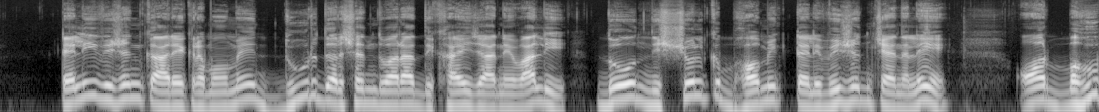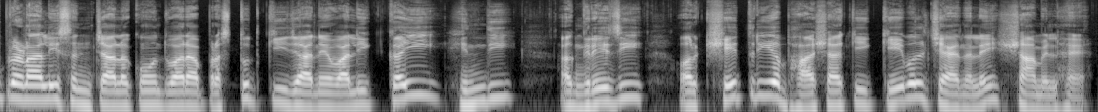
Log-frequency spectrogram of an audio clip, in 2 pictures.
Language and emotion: Hindi, neutral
